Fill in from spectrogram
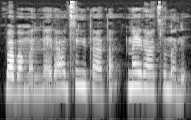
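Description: Brief: woman voicing a pleading cartoon daughter, very high and quick. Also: steady tone, a little mellow. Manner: pleading, urgent. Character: upset young married daughter, pleading. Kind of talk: cartoon voice acting.

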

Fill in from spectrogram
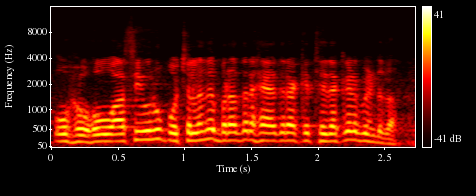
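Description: A man's voice: high-pitched, rapid-fire, phone-quality sound, slight background noise. A man volunteering at a gurdwara, coaxing and reassuring a distressed young woman and repeating himself on a phone video. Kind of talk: consoling questioning on camera. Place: Sikh gurdwara.

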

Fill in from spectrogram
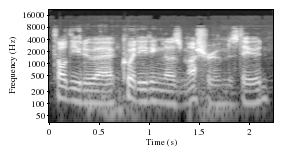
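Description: A man's voice: lowish voice, brisk, muffled recording, faint music behind. A man chatting casually with a fellow streamer over a video game. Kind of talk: casual chat over gameplay.

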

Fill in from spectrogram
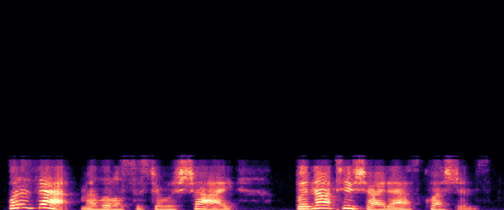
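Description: A woman reading a children's picture book aloud in a measured, expressive way. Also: mid-range voice, gravelly, husky. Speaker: storybook reader. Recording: dull lo-fi recording.

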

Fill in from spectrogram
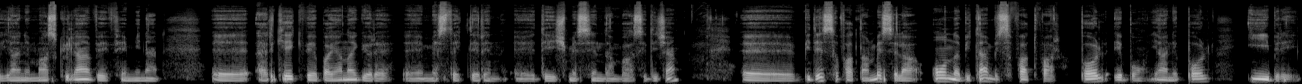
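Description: Husky low-voiced teacher explaining patiently. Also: male voice, no room sound, studio quality. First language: Turkish. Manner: reads French examples louder and higher, explains slowly in a patient, repetitive way. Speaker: French teacher. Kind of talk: casual spoken lesson explaining grammar.

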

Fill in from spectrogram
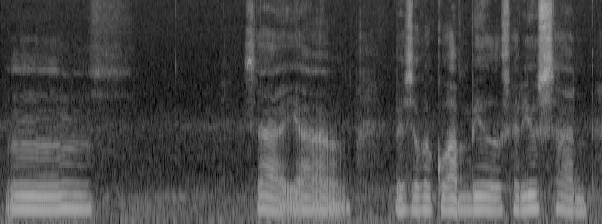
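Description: A man's voice: on the high side, steady tone, a little slow, gravelly, mellow, a little hiss or hum. A young man in an ASMR boyfriend role-play, pleading and apologizing in a coaxing way and slipping English phrases into his speech.

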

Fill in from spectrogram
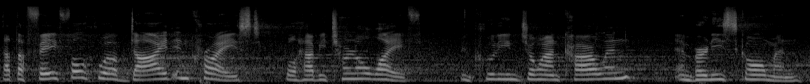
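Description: A woman, a lector, reading the prayers of the faithful slowly and carefully in a large church. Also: a little high. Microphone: far camera. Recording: long church reverb, faint noise, far camera.

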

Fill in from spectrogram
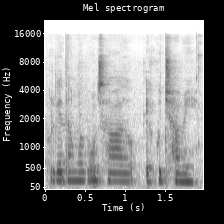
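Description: A woman's voice: mid-range voice, flat delivery, a little fast, vocal fry, over music. A young woman from Spain chatting on a live stream from home, teasing viewers and reading their comments aloud. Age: young adult. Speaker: livestreamer. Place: home, studying.

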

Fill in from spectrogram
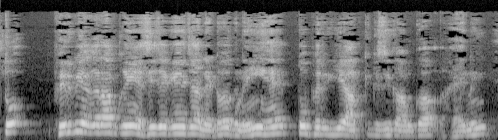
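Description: High-pitched and warm, this man's voice moves fairly quickly as he gives a casual product demonstration with explanations. He's an Indian product reviewer and walkie-talkie seller in his thirties, recording in a small indoor office and dropping in English phrases.

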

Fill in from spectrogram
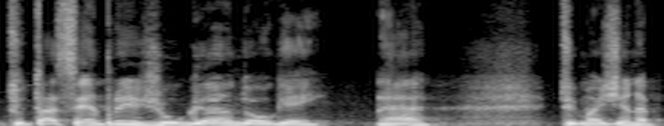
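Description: A man's voice: a little high, normal speed, slightly rough. A man with a Gaúcho Brazilian accent, a sports journalist telling stories casually on a podcast and acting out the voices of the people he quotes. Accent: Gaúcho Brazilian Portuguese. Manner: animated, acts out quoted voices.

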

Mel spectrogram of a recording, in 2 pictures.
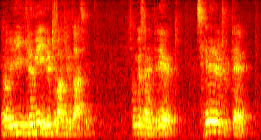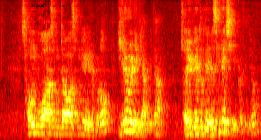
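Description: A middle-aged man giving a lively lecture to an audience, with laughing asides and questions to his listeners. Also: on the high side. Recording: echoey hall, from far off, faint noise.

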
